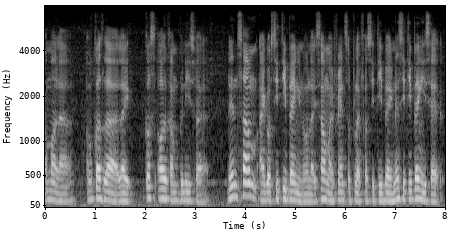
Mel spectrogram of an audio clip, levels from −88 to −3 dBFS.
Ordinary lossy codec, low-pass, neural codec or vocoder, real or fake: none; 7.2 kHz; none; real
